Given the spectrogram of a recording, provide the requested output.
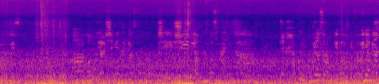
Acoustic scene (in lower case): car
